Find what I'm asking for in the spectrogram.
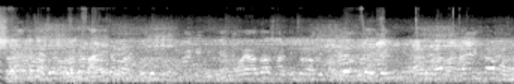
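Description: Goats bleat repeatedly at a crowded rural livestock market. Their cries mix with constant voices of people talking nearby, loud and close.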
